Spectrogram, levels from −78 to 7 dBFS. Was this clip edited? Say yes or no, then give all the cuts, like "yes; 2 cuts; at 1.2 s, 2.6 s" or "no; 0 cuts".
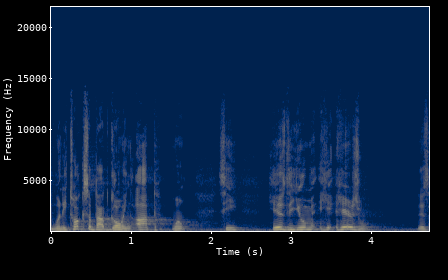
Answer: no; 0 cuts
